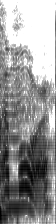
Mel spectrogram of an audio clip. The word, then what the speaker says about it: amour: Amour. – Amour. I refuse to believe you're taking French lessons with that pronunciation.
